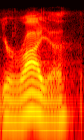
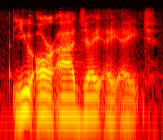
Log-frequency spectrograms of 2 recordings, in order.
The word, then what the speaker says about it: Urijah: He returned to idolatry, and one of the other things I found is he killed a true prophet, and I'm pronouncing it Uriah, but it's Urijah.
